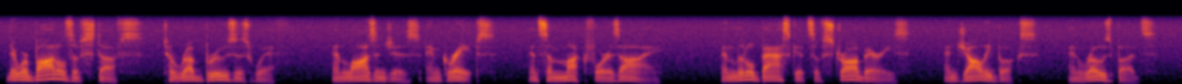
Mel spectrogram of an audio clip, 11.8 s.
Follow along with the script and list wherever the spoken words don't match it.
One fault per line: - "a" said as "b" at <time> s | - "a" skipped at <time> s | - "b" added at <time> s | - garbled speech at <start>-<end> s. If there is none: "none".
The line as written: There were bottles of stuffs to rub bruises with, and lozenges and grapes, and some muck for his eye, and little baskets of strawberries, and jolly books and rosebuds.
none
